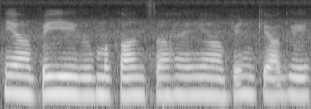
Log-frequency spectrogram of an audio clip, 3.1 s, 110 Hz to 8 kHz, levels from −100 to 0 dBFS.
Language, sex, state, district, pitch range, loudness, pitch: Hindi, female, Haryana, Rohtak, 190-195 Hz, -16 LUFS, 190 Hz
